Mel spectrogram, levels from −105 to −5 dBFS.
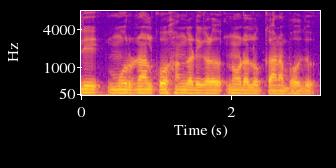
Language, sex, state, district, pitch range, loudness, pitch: Kannada, male, Karnataka, Koppal, 100-110 Hz, -15 LUFS, 105 Hz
